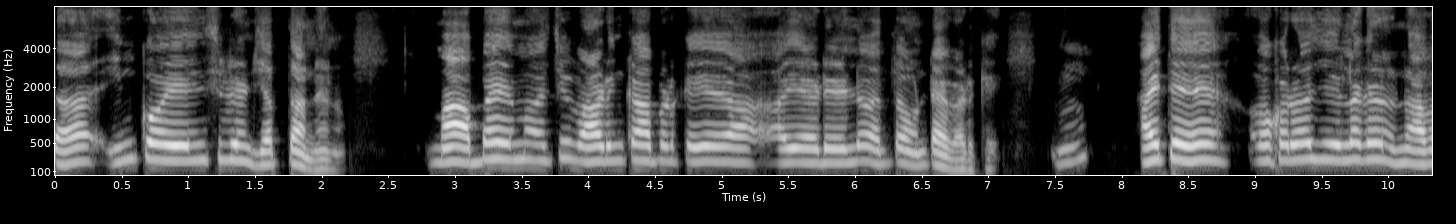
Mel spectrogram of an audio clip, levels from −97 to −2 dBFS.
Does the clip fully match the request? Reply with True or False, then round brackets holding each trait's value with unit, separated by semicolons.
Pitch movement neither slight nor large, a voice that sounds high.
True (3.4 semitones; 225 Hz)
